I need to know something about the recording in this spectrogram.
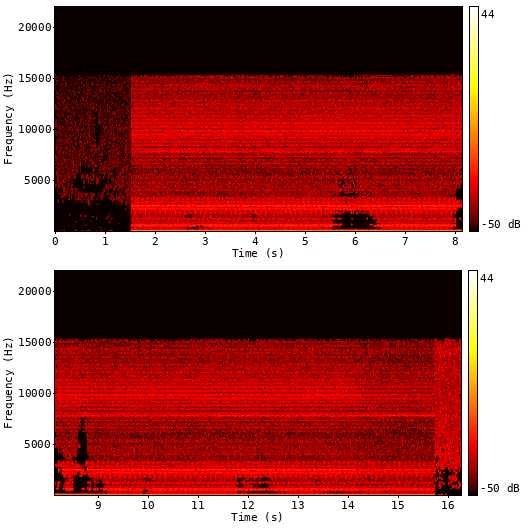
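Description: Steady electrical mains hum with its overtones, starting abruptly about a second and a half in and stopping just before the end. A brief faint noise sounds about six seconds in.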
